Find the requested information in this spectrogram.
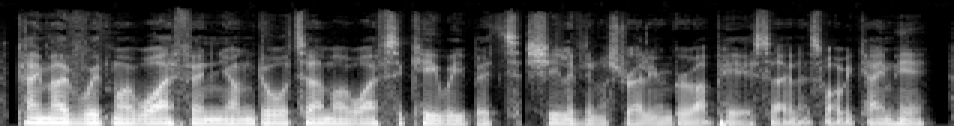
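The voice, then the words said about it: British London accent. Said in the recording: “As you could probably guess from my accent, I'm not from Australia. Originally from London”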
